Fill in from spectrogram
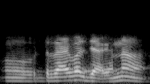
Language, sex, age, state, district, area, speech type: Hindi, male, 18-30, Bihar, Samastipur, rural, conversation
